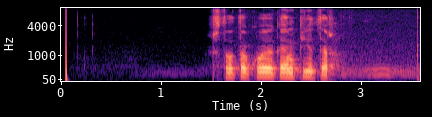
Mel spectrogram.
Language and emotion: Russian, neutral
